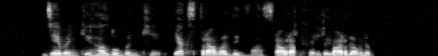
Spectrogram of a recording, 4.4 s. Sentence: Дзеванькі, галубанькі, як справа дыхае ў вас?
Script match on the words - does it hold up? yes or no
no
